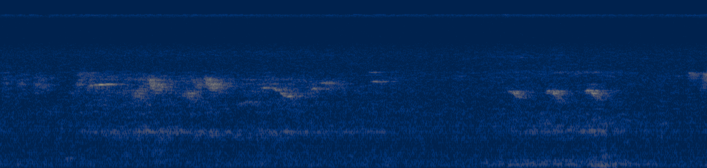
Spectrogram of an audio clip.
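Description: Faint bird chirping: a cluster of quick twittering calls about a second in, then three short falling chirps around five to six seconds in, over a faint steady hum.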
